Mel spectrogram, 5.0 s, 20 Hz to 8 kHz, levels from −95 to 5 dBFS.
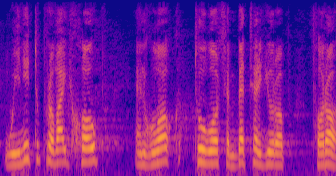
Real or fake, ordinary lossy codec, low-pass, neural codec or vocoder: real; Opus, 24 kbps; 7.2 kHz; none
